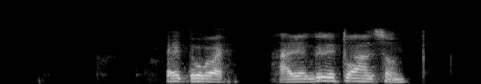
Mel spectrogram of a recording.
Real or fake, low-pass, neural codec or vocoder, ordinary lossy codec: fake; 5.4 kHz; codec, 16 kHz, 1 kbps, FunCodec, trained on Chinese and English, 50 frames a second; AAC, 24 kbps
